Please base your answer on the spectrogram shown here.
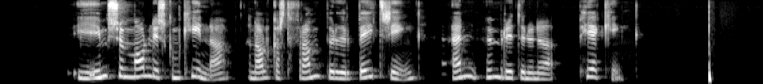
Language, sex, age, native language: Icelandic, female, 50-59, Icelandic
